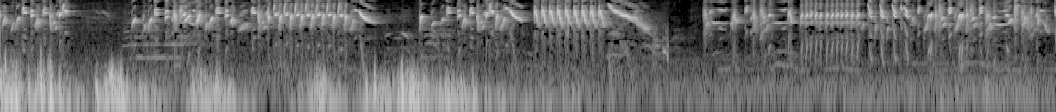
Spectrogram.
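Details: Lively European goldfinch song: sustained runs of sparkling, twittering notes, rapid buzzy trills and repeated chiming phrases, one short silence near the middle, delivered continuously at close range.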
